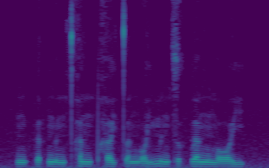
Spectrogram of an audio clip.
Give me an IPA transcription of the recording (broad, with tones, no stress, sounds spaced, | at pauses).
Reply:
ŋ ʊ˨ k̚ l ɐ˧ t̚ ŋ ɵ˨ n t̪ʰ ɐ˧ n pʰ ɐ˧ j t̪ ɐ˨ ŋ ɔː˨˥ j m ɪ˧ ŋ s ʊ˧ k̚ l ɐ˧ ŋ n̪ ɔː˨˧ j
